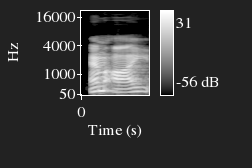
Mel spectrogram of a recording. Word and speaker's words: mi: still roll ok so mi me is a week mono syllable ok so I always makes an e sound in Italian right and mi is a week monosyllable meaning it does not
